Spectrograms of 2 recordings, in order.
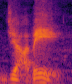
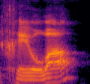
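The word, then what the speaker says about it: Yahveh: dios por excelencia en el antiguo testamento es llave éxodo 314 las cuatro letras sagradas se pronuncian llave el que es yo soy el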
